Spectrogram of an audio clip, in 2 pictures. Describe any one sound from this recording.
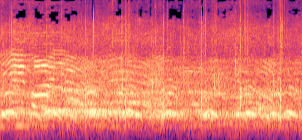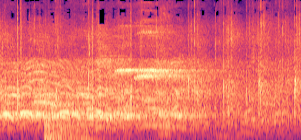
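A large crowd cheers and whistles in an echoing hall.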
